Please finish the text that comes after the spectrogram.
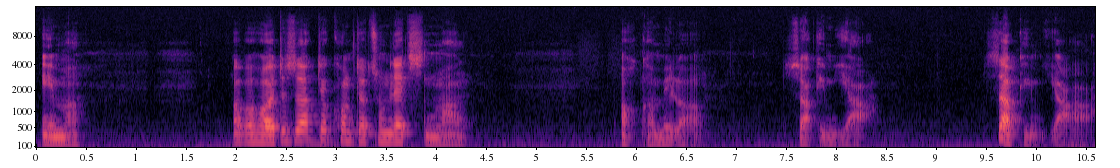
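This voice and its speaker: A careworn, loving mother in a German radio drama. Her voice is low and she speaks slowly, pleading softly and tenderly. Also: animated, vocal fry, exaggerated voice. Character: anxious, loving, careworn mother of a poor family. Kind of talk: German radio play acting.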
